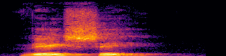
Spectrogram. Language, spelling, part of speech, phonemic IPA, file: Dutch, wc, noun, /ʋeːˈseː/, Nl-wc.ogg
- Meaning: 1. toilet (bathroom with toilet) 2. water closet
